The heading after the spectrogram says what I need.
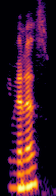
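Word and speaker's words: Gimenez: Carlos himz is that how you say it heenez uhuh heenez a Florida said that he would not support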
